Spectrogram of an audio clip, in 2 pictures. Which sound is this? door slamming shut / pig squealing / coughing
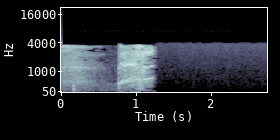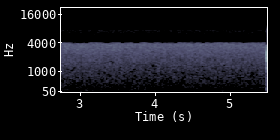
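coughing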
